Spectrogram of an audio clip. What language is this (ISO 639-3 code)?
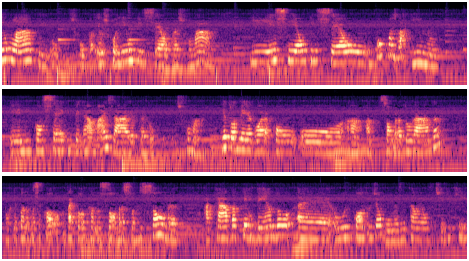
por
